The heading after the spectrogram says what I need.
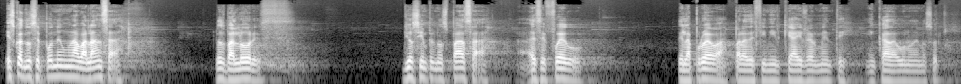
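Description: A middle-aged man giving a sermon testimony. He goes from hushed, confiding talk to loud, emphatic preaching and keeps calling his listeners brother. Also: lowish voice, level tone, a little slow, creaky, pauses often, in a large hall.

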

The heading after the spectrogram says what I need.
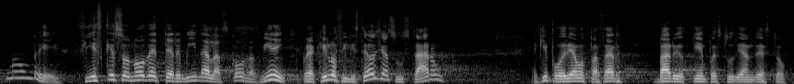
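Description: A man preaching a sermon as pastor, swinging from shouting to hushed asides. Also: a little high, sing-song, fairly quick. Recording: long hall reverb.

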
